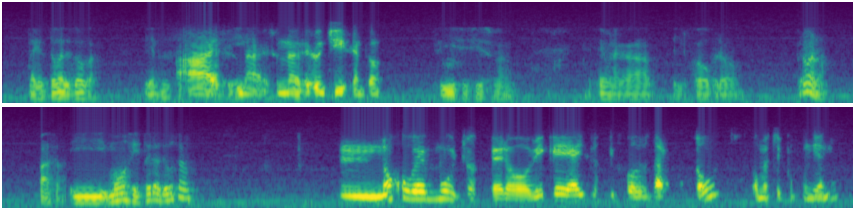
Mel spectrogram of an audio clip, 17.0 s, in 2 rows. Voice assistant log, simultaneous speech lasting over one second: present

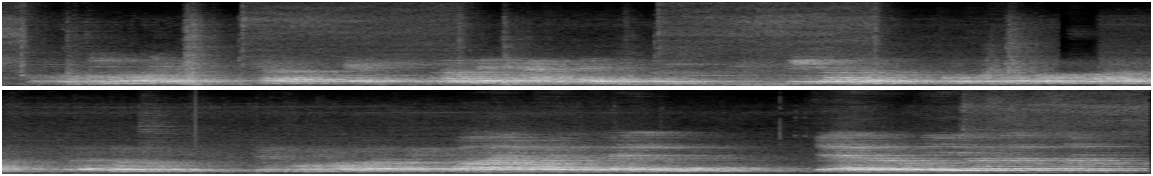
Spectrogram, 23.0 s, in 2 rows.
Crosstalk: present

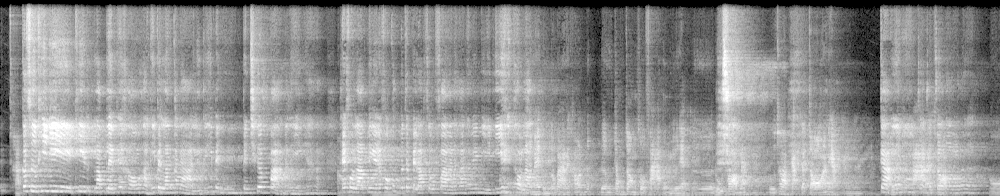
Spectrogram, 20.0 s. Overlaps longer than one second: present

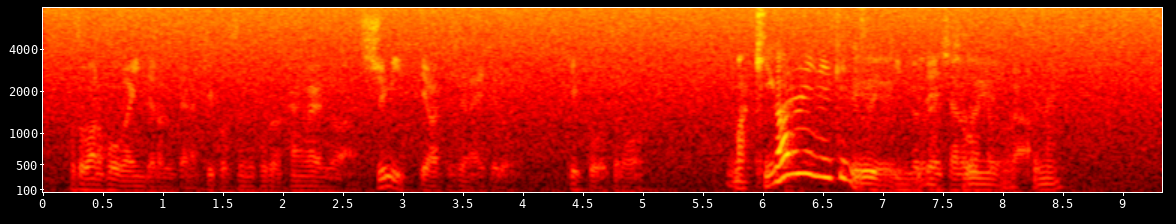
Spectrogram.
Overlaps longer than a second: present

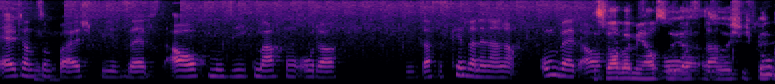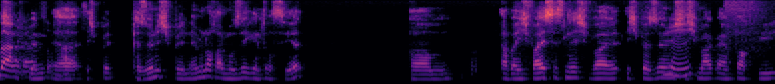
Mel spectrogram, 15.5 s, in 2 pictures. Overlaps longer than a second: present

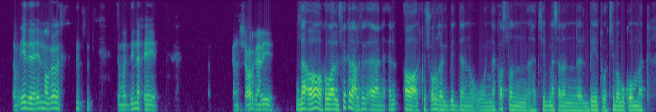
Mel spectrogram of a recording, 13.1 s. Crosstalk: none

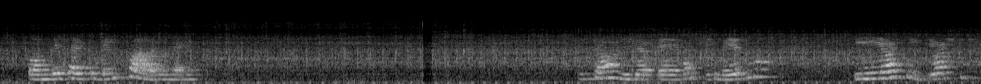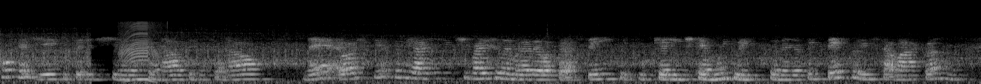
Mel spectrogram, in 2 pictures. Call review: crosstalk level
none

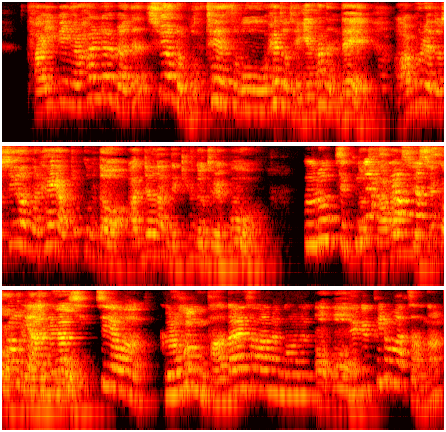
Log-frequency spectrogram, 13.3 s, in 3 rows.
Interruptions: present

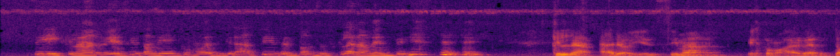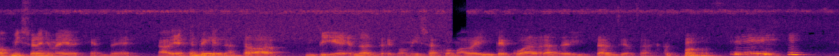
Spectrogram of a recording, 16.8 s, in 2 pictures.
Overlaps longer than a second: none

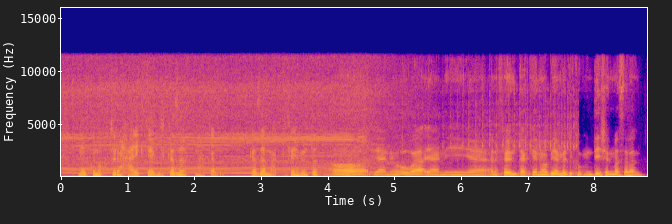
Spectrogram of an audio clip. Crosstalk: none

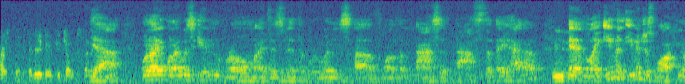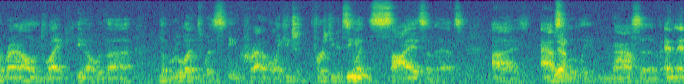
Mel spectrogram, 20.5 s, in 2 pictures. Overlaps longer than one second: none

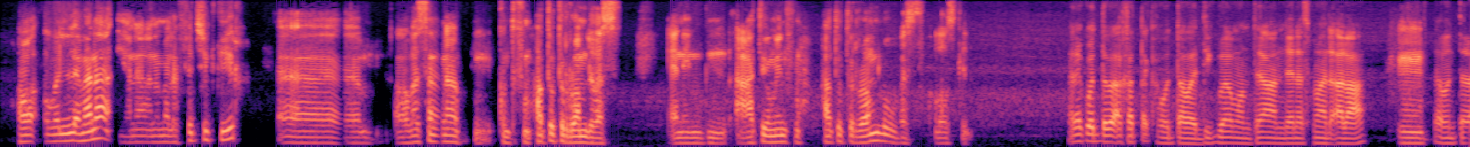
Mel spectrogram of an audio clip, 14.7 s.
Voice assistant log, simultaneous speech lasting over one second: none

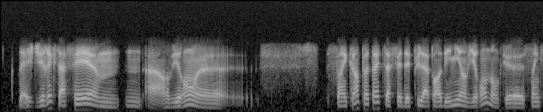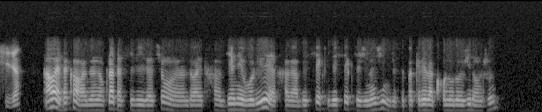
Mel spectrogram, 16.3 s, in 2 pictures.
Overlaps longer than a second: none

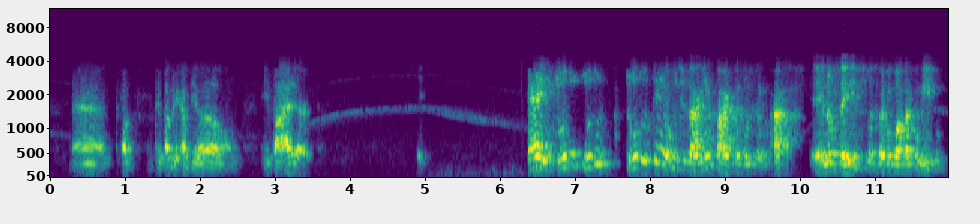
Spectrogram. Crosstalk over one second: none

